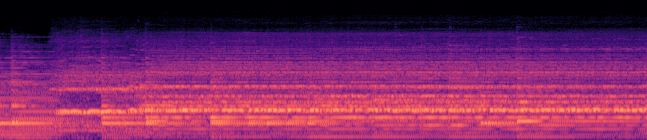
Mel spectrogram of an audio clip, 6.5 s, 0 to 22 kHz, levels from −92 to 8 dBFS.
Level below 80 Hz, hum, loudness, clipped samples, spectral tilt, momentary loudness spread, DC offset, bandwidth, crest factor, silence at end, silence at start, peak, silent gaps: -52 dBFS; none; -18 LUFS; under 0.1%; -5 dB/octave; 3 LU; under 0.1%; 8.8 kHz; 14 dB; 0 s; 0 s; -4 dBFS; none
